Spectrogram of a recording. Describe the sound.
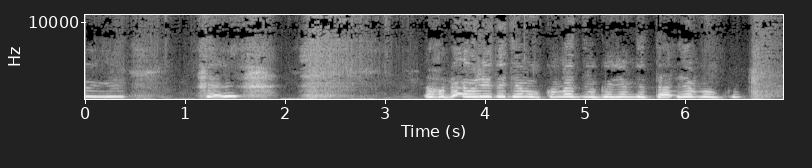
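A 42-year-old woman in Uruzgan, Afghanistan, cries in grief for her two sons, killed on one day in fighting between Afghan soldiers and the Taliban; breaking, wavering sobbing cries come in halting bursts with short gaps, loud and raw.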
